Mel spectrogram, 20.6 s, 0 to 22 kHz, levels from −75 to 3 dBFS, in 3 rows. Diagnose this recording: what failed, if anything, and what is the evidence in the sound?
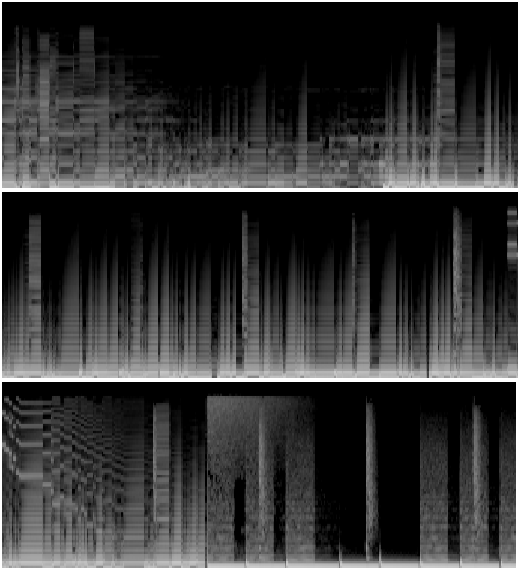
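Robotic sound from repeated short buffers, at the driver or buffer stage, runs from 0.01 s to 16.49 s, with essentially all of it replaced by repeats. A rigid metallic buzz at 134 Hz likely comes from one 7.5 ms buffer being replayed while fresh audio was skipped.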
